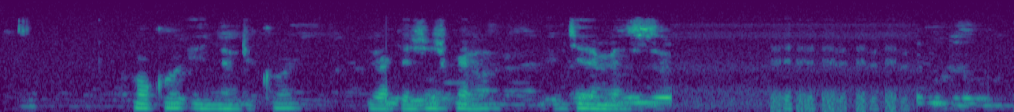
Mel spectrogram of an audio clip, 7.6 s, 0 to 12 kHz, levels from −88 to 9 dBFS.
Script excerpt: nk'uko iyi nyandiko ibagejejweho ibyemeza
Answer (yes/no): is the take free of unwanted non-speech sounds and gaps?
no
